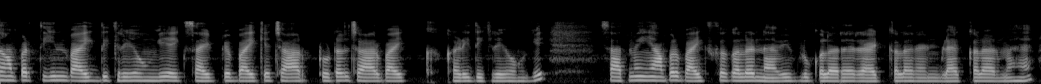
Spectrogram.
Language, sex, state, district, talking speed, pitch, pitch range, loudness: Hindi, female, Jharkhand, Jamtara, 220 wpm, 165 Hz, 160-180 Hz, -25 LUFS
